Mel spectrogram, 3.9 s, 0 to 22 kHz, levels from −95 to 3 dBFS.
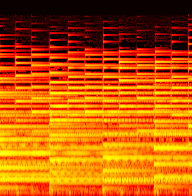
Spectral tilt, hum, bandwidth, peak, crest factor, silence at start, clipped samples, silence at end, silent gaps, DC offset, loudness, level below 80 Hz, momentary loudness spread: -1 dB/octave; none; 14 kHz; -2 dBFS; 14 dB; 0 s; under 0.1%; 0 s; none; under 0.1%; -16 LUFS; -50 dBFS; 3 LU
